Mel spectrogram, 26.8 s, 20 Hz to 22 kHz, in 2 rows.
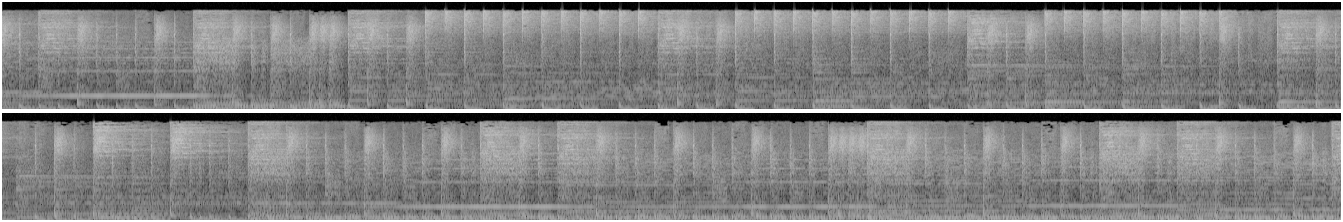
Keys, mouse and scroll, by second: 0.6 click, 1.4 click, 2.6 i, 3.2 click, 4.8 click, 6.7 i, 8.0 click, 8.1 click, 9.1 click, 10.3 i, 11.2 click, 13.3 click, 14.9 shift+click, 15.5 shift+click, 15.5-15.9 scroll down 1, 15.9 shift+middle click, 16.2-16.6 scroll up 2, 17.4 i, 18.1 click, 18.9 scroll down 1, 20.3 click, 24.3 shift+click, 24.9 shift+middle click, 25.5 i.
